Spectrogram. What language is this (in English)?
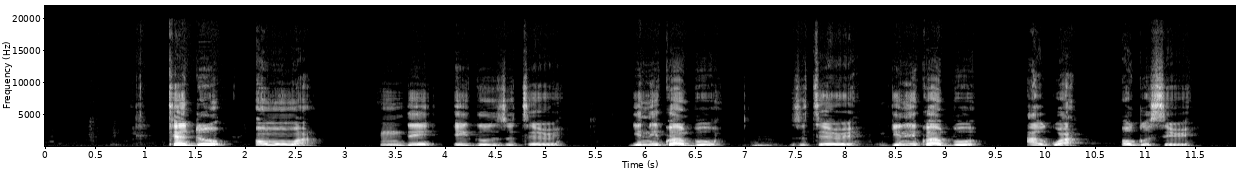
Igbo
